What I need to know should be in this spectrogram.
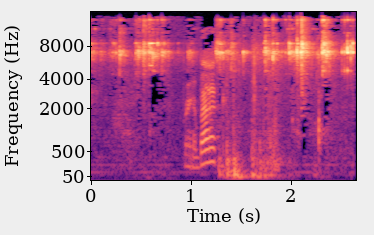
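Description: A dog whines in a quick rising and falling cry.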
